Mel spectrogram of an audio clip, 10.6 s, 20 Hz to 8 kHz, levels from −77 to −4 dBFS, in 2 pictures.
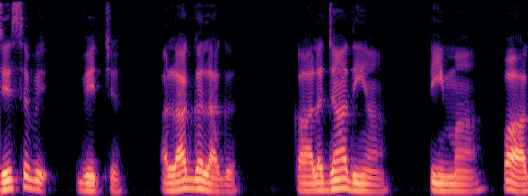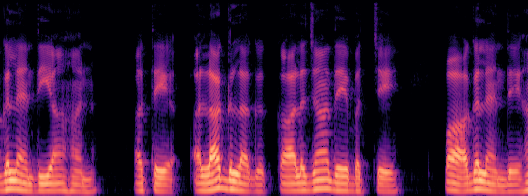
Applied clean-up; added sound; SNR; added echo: none; none; none; none.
